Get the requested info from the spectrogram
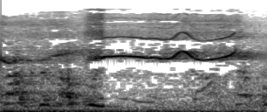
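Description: Voices of a gathered crowd talking, with a clear high whistle held for about a second, rising and falling quickly once near its end.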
